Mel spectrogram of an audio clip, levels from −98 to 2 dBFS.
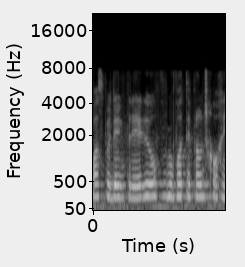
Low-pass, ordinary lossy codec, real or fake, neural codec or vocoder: none; none; fake; codec, 16 kHz, 4 kbps, X-Codec, HuBERT features, trained on balanced general audio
